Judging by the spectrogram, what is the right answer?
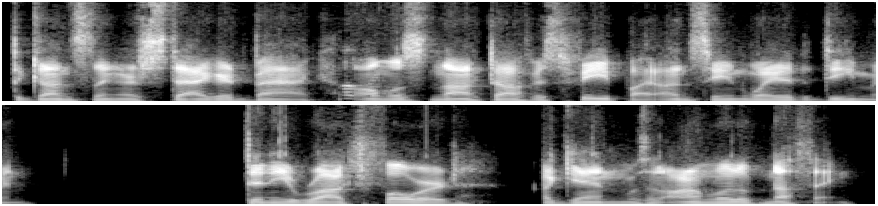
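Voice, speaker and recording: A man reading a novel aloud for a book club, in a plain, steady delivery with occasional slips and restarts. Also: mid-range voice, normal speed, poor audio.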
